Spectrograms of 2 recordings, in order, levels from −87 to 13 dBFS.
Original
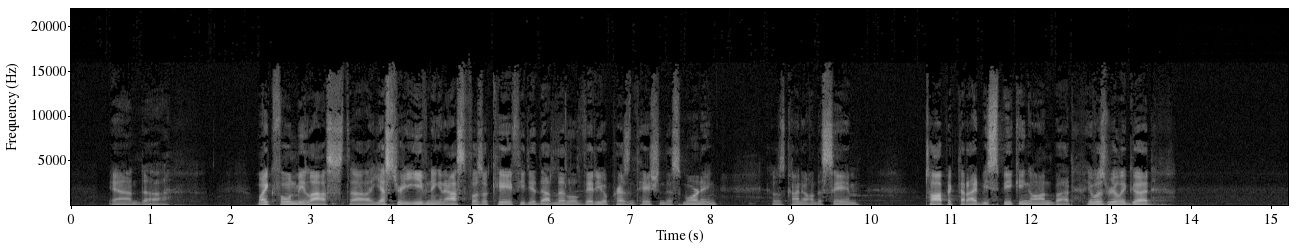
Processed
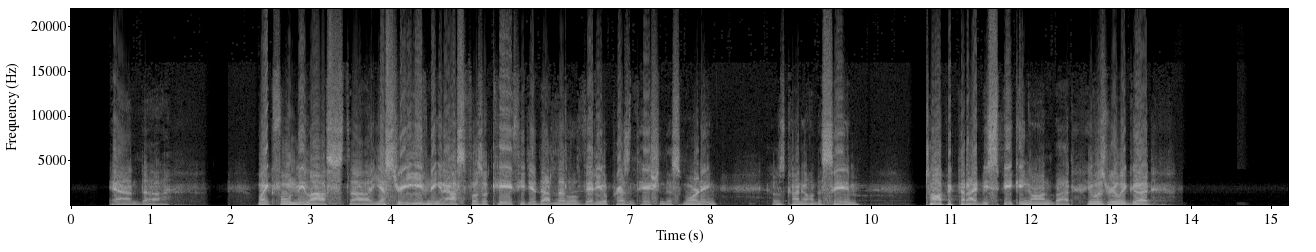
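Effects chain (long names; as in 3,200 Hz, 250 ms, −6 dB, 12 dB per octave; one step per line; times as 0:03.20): parametric band 2,100 Hz +14.5 dB 0.64 octaves
noise gate with hold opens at −42 dBFS
tube saturation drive 25 dB, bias 0.65
0:08.80–0:11.25: low-shelf EQ 120 Hz +11 dB
0:13.92–0:14.71: healed spectral selection 380–4,100 Hz after
level +7.5 dB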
